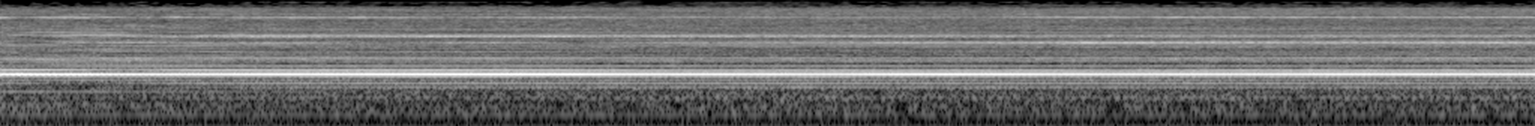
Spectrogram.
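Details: Newly installed Greenspeed heat pump running with a loud, steady tonal whine and hum instead of a quiet whoosh.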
